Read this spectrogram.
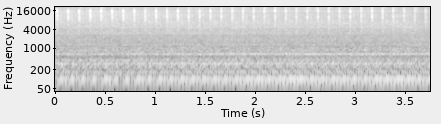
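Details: Old Dodge Ram, freshly installed untuned rebuilt carbureted V8 on first start: fast, uneven ticking puff about twice per second over rough idle; exhaust leak.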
